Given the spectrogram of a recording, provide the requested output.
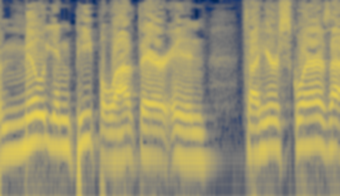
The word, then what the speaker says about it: Tahrir: Well, now, but you're saying, the million people out there in Tahrir Square, is that how it's pronounced?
